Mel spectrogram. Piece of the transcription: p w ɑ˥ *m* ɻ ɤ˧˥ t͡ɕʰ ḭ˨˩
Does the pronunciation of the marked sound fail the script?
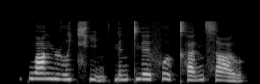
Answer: yes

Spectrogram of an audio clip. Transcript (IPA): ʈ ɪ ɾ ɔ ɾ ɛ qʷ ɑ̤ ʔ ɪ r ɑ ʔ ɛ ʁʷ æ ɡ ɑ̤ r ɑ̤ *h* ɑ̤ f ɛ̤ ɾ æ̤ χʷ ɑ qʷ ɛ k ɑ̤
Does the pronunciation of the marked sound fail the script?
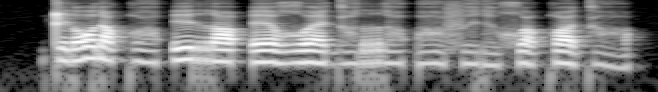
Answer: yes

